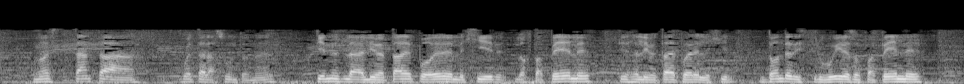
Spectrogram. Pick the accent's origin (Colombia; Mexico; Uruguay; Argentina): Mexico; Yo soy de México, por ejemplo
